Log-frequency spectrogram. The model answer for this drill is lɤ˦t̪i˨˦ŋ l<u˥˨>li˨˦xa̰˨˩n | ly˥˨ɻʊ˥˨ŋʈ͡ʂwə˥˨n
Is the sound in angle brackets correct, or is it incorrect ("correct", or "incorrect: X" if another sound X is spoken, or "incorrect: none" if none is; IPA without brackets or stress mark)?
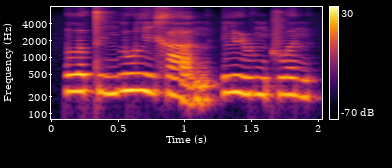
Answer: incorrect: u˦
